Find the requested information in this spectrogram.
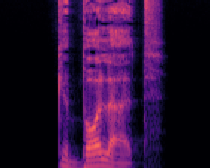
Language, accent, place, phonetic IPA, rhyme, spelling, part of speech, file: German, Germany, Berlin, [ɡəˈbɔlɐt], -ɔlɐt, gebollert, verb, De-gebollert.ogg
- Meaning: past participle of bollern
